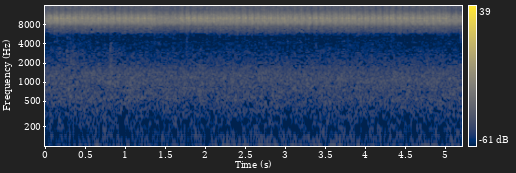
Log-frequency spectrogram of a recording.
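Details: Crickets chirping in a dense, unbroken chorus: a shrill, very high-pitched trill that holds steady with a faint fine pulsing throughout, with no other animals, voices or music audible.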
